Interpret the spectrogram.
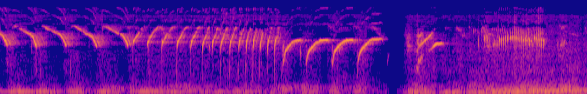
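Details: Lure song of a canary for coaxing silent birds: a string of bouncy looping chirps speeding up, then several drawn-out falling whistles, a pause, and faint notes with hum.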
